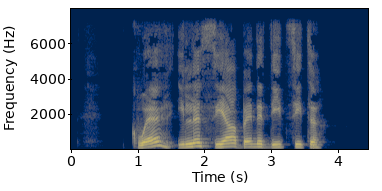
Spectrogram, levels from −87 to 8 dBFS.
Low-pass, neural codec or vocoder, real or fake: 7.2 kHz; none; real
